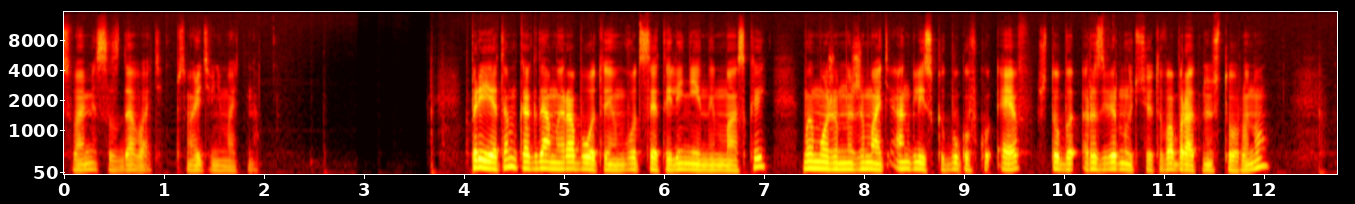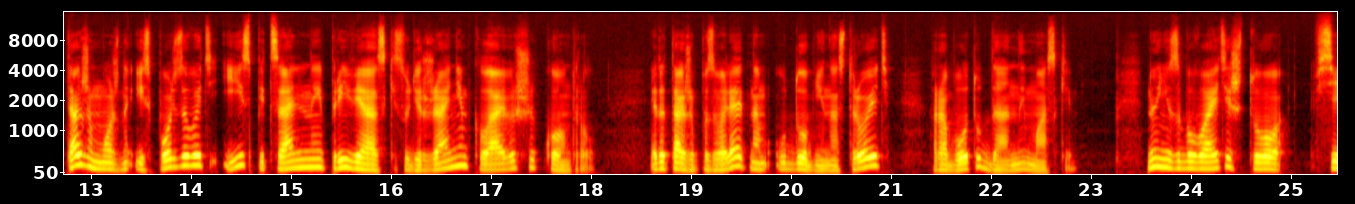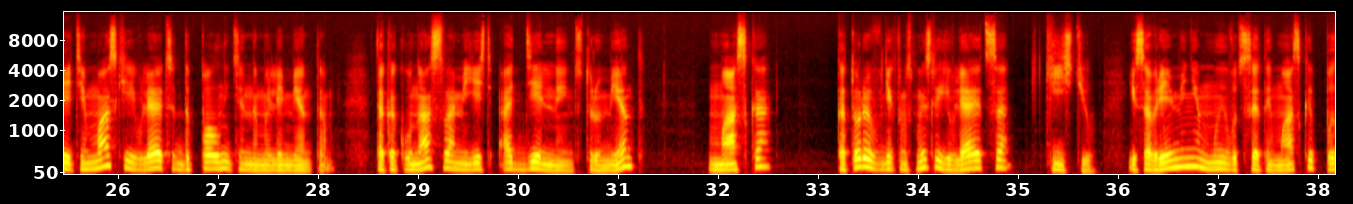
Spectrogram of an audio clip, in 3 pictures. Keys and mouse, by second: 1.0-2.1 middle drag, 3.2 ctrl+z, 3.7 ctrl+z, 4.6-10.5 drag, 12.6 ctrl+z, 13.5-20.4 drag.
